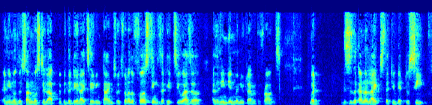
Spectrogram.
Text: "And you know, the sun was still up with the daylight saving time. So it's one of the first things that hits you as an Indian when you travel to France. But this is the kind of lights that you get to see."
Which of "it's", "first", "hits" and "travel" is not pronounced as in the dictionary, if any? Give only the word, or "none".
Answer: none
